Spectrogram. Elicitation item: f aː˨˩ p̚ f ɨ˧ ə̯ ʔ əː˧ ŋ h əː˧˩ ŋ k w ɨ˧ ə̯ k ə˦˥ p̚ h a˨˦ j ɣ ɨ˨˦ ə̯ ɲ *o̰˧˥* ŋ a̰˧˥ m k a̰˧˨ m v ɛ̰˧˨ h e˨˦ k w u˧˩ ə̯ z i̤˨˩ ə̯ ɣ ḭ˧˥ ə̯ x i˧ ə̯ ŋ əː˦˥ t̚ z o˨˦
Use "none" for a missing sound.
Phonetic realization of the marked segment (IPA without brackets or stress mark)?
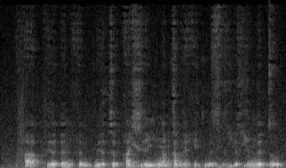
o̰˧˥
